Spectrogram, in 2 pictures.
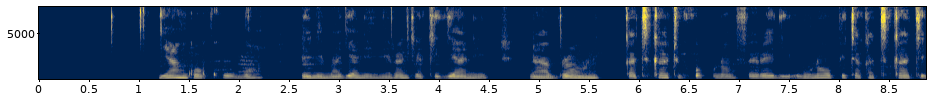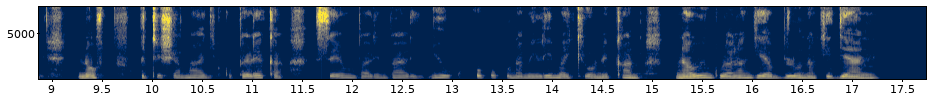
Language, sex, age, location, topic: Swahili, female, 36-49, Dar es Salaam, agriculture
